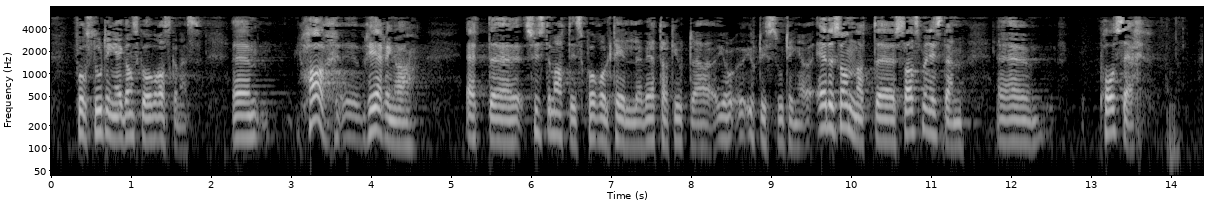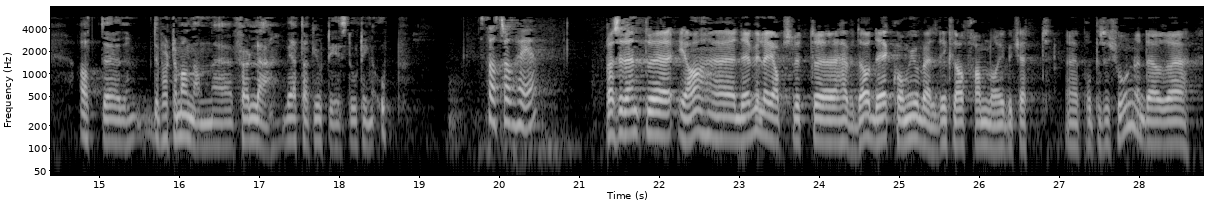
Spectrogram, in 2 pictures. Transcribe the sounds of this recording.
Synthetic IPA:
fɔɾst̪uːʈɪŋːəæɾɡɑnskəoːʋəɾɑskɑnəs | hɑɾɾɛjeːɾɪŋɑ | ʔɛt̪sʏst̪ɛmɑːt̪ɪskfɔɾhɔlt̪ʰɪlʋeːt̪ʰɑːkjʊʈːəʊjʊʈːɪst̪uːʈʰɪŋːəɛɖ̪ɛsɔnːɑt̪st̪ɑːt̪smɪnɪst̪əɳ | pʰoːseːʁ | ɑt̪d̪ɛpɑʈəmɑŋːənfœlːəʋeːt̪ʰɑːkjʊʈːɪst̪uːʈɪŋːəʔʊpː | st̪ɑːt̪sɾɑd̪ɦœʏə | pʰɾɛsɪd̪ɛnt̪jɑːd̪ɛʋɪljæɪɑbsɔlʉt̪ːhɛʋd̪əɔd̪ɛkʰɔmːjʊʋɛld̪ɪkʰlɑːɾt̪fɾɑmːnoːɪbʉd̪ʃɛt̪ | pʰɾʊpʊsɪʂuːnəd̪æʁ

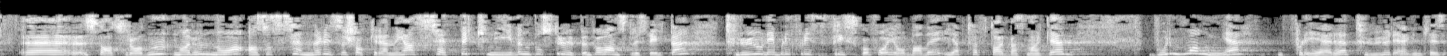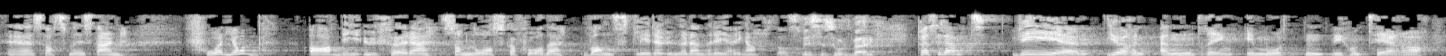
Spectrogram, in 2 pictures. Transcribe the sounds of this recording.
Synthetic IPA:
st̪ɑːt̪sɾoːd̪n̩nɔɾhʉnːoːʔɑlsɔsɛnːəɖɪsːəʂɔkːɾɛnɪŋɑsɛt̪ːəɾkʰniːʋənpɔst̪ɾʉːpənfɔɾʋɑnskəlɪst̪ɪlt̪ə | t̪ʰɾʉːɖɪblɪfɪfɾɪskəɔfoːjɔbːɑd̪ɛʔɪɛt̪ʰːœft̪ɑɾbæɪsmɑɾkəd̪ | ʋʊɾmɑŋːəfleːɾət̪ʰɾʉːɾḛːɡənt̪lɪst̪ɑːt̪smɪnɪst̪əɳ | foːɾjɔbː | ʔɑʋd̪ɪʔʉːføːɾəsɔmnoːskɑlfoːd̪ɛʋɑnskəlɪəɾəʔʉnːəɖɛnːəɾɛjḛːɾɪ̰ŋɑsəsuːlbæɾɡ | pʰɾɛsɪd̪ɛnt̪ | ʋɪ | jøːɾɛnɛnd̪ɾɪŋɪmoːt̪n̩ʋɪɦɔnt̪ʰeːɾəʁ

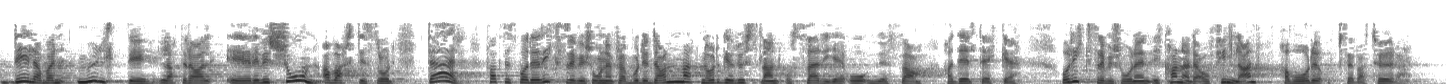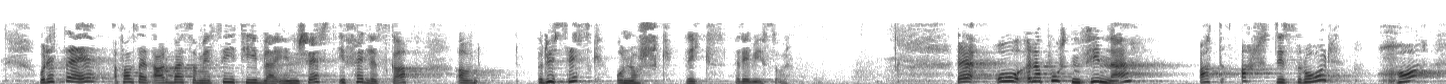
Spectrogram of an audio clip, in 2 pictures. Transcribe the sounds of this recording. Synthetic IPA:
d̪eːlənɑʋæɪnmʉlt̪ɪlɑt̪əɾɑːlɾɛʋɪʂuːnɑ̰ʋɑɾt̪ɪsɾoːd̪ | d̪æɾ | fɑkt̪ɪsk̚boːd̪əɾɪksɾɛʋɪʂuːnənfɾɑboːd̪əd̪ɑnmɑɾknɔɾɡəɾʉslɑnd̪ɔsʋæɾjəʔɔʉːɛsɑːhɑɖeːlt̪ʰɛkːə | ɔɾɪksɾɛʋɪʂuːnənʔɪkʰɑnːɑd̪ɑɔfɪnlɑnd̪hɑɾʋoːɾəʔɔpsæɾʋɑt̪ʰøːɾə | ɔd̪ɛt̪ːəæɾfɑk̚t̪ɪskæɪt̪ɑɾbæɪsɔmɛsiːt̪ʰiːblæɪɪnʂeːɾt̪ɪfɛlːəskɑːpʔɑːʋ | ɾʉsɪskɔnɔʂkɾɪksɾɛʋiːsʊɾ | ɔɾɑpʰɔɾt̪n̩fɪnːə | ɑt̪ɑɾt̪ɪsɾoːd̪ | hɑ

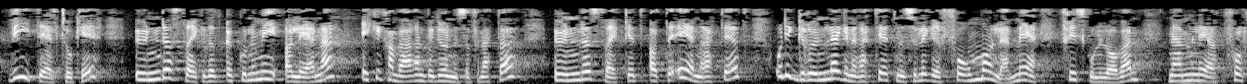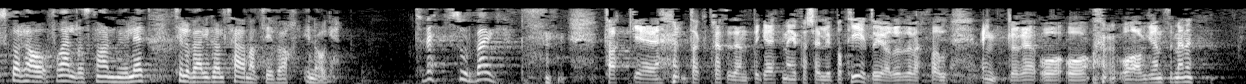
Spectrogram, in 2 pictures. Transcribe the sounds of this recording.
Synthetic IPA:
ʋɪd̪eːlt̪ʰuːkɪ | ʉnd̪əst̪ɾeːkət̪ɑt̪œkʊnʊmiːʔɑleːnəɪkːəkʰɑnʋæːʁəɛnbəɡɾʉnːəlsəfɔnɛt̪ːə | ʉnd̪əst̪ʁeːkət̪ʰɑt̪̚d̪ɛʔæɾɛnʁɛt̪ːɪheːt̪ | ɔd̪ɪɡɾʉnlɛɡːənəʁɛt̪ːɪheːt̪ənəsɔmlɪɡːəʁɪfɔʁmoːləmɛfʁiːskuːləloːʋənnɛmlɪɑt̪fɔlkskɑlhɑːfɔʁɛld̪ʁəskɑlhɑːɛnmʉːlɪheːt̪ʰːɪlɔʋɛlɡəɑlt̪ʰæʁnɑt̪ʰiːʋəʁɪnɔ̰ʁɡə | t̪ʰʋɛt̪ːsuːlbæɾɡ | t̪ʰɑkːt̪ʰɑkːpʰɾɛsɪd̪ɛnt̪ɛɡɾæɪt̪mæɪɪfɔʂɛlːɪəpʰɑʁt̪ʰiːd̪ɔjøːʁəd̪ɛʋæʁt̪fɑ̰lɛŋkləʁəʔɔʔɔɔɑːʋɡʁɛnsəmeːnɪŋ

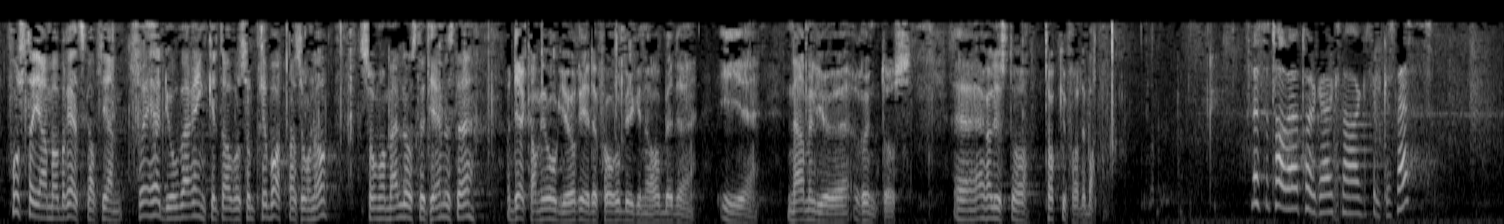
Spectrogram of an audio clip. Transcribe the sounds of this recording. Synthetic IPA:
fɔst̪əjɛmːəbəɾeːd̪skɑːpsjɛmːsɔæd̪ɛjʊʋæːɾəɛŋkəlt̪ɑːʋɔsːɔmpʰɾɪʋɑːt̪pæʁsuːnəɾsɔmmɔmɛlːəɔst̪ʰɪlt̪jeːnəst̪əɔd̪ɛkʰɑnʋɪoːɡjøːʁəɪd̪ɛfoːɾəbʏɡənəɑɾbæɪd̪ə̰ | ɪ | næːɾmɪljøːəɾʉnt̪ɔ̰s | ɛɡhɑɾlʏst̪ɔt̪ʰɑkːəfɔɾd̪ɛbɑt̪ːn̩ | nɛst̪ət̪ʰɑːləæt̪ʰɔɾɡæɾkʰnɑːɡfʏlkəsneːs

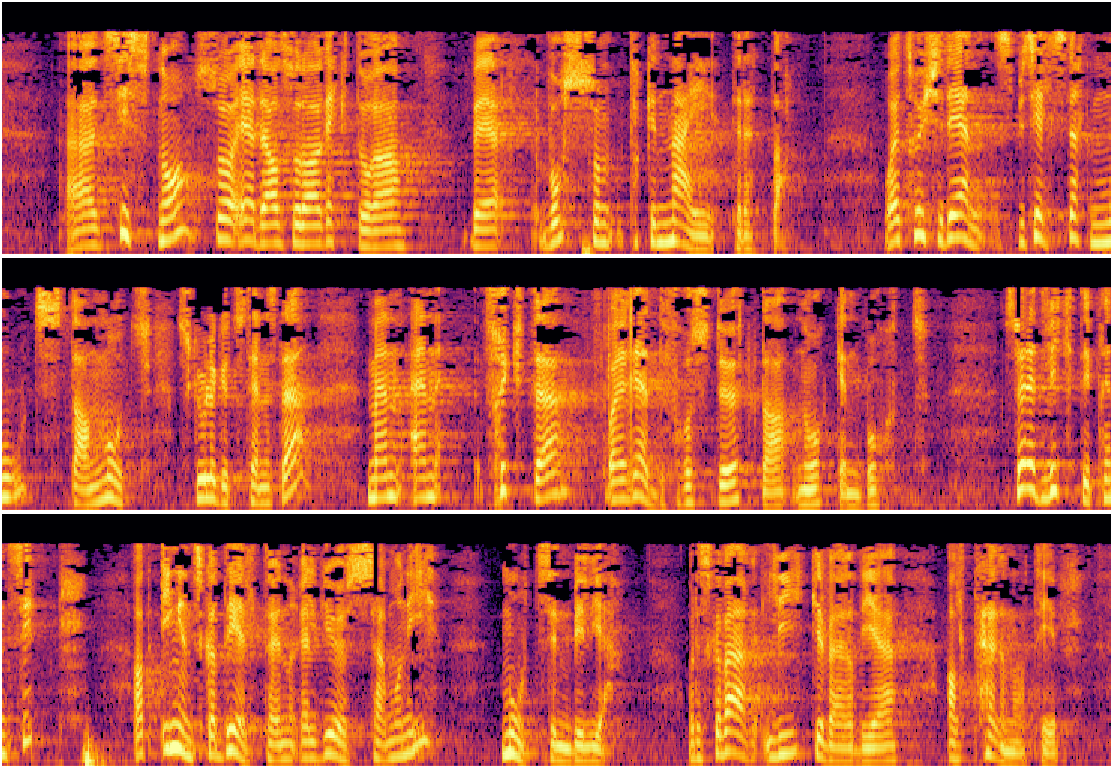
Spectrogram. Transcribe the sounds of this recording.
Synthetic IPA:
sɪst̪noːsɔɛɖɛɑlsɔd̪ɑɾɛkt̪ʊɾɑ | ʋɛʋɔsːɔmt̪ʰɑkːənæɪt̪ʰɪld̪ɛt̪ːə̰ | ɔæɡ̚t̪ʰɾuːɪçːəd̪ɛæɾæɪnspɛsɪɛlt̪st̪æɾkmuːt̪st̪ɑnːmuːt̪skʉːləɡʉt̪st̪ʰjeːnəst̪əmɛnæɪnfɾʏkt̪əɔæɾɛd̪ːfɔɾɔst̪øːt̪ənoːkənbʊɾt̪ | sɔæɾɖ̪ɛɛt̪ʋɪkt̪ɪpʰɾɪnsɪpːʔɑt̪ɪŋːənskɑld̪eːlt̪ʰɑːɛɪnɾɛlɪɡɪøːssæʁɛmʊniː | muːt̪sɪnbɪljə̰ | ɔd̪ɛskɑlʋæːɾəliːkəʋæɾd̪ɪəʔɑlt̪ʰæɾnɑ̰t̪ʰiːʋ

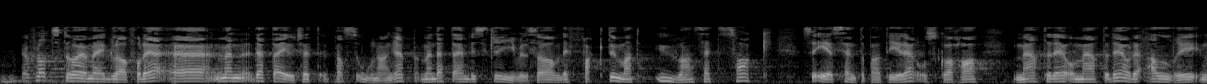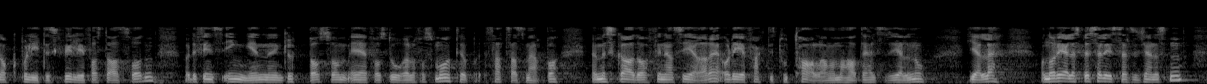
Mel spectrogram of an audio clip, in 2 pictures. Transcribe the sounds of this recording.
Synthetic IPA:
jɑːflɔt̪ːd̪ojæɾmɛɡlɑːfɔd̪ɛmɛnd̪ɛt̪ːəæɾjʊɪçːəɛɪt̪pʰæɾsuːnɑŋɡɾeːpːmɛnd̪ɛt̪ːəæɾɛnbəskɾiːʋəlsəɑʋd̪ɛfɑkt̪ʉmɑt̪ʉːɑnsɛt̪ːsɑːk | sɔʔɛsɛnt̪əɾpʰɑʁt̪ʰiːəd̪æːɾɔ̰skɑɦɑː | mæɪɾt̪ʰɪld̪ɛʔɔ̰mæɪʁt̪ʰɪld̪ɛɔd̪ɛæ̰ɾʔɑld̪ɾɪnɔkːpʰʊliːt̪ɪskʋɪljəfɾɑst̪ɑːt̪sɾoːd̪n̩ɔd̪ɛfɪnsɪŋːənɡɾʉpːəɾsɔmʔɛɾfɔɾst̪uːɾəɛlːəɾfɔɾʂmoːt̪ʰɪlɔsɑt̪ːsɑsmæ̰ːɾpɔmɛnmɛskɑld̪ɔfɪnɑnsɪeːɾɑd̪ɛʔɔ̰d̪ɛæɾfɑk̚t̪ɪsk̚t̪ʰʊt̪ʰɑːlɑmɑnmɑhɑːt̪ɛhɛlsəsjɛlːənuː | jɛlːəʔɔnɔɾd̪ɛjɛlːəspɛsɪɑlɪst̪ʰɛlsət̪ʰjeːnəlst̪n̩

